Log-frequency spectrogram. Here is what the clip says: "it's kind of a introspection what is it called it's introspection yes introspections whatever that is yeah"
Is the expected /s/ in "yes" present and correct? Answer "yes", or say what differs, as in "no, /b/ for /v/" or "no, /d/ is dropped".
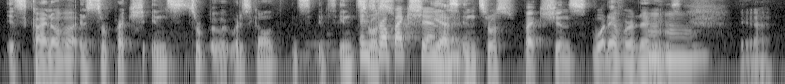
yes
